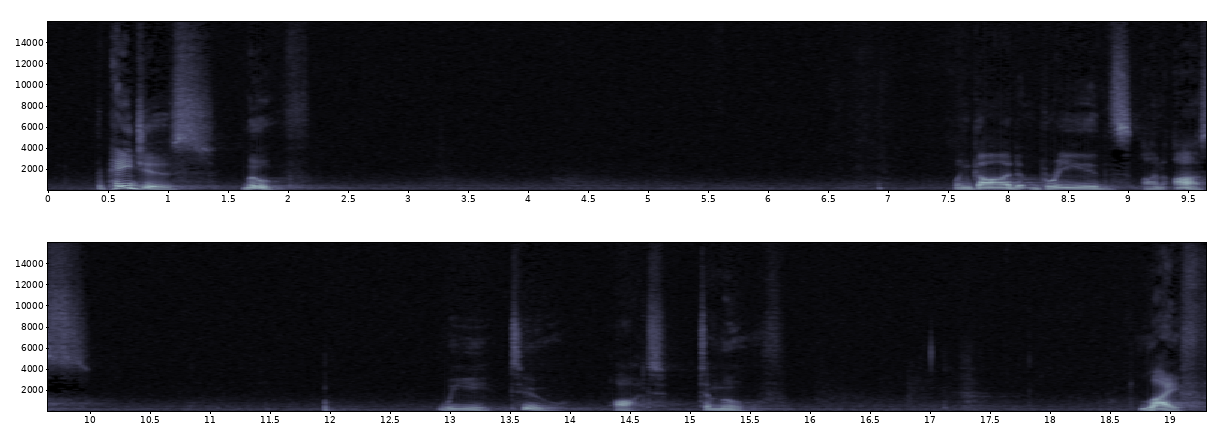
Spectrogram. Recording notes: Recorded June 4, 2017 at Trinity Presbyterian Church in Bixby, Okla.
